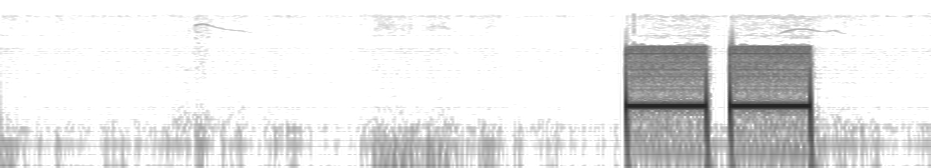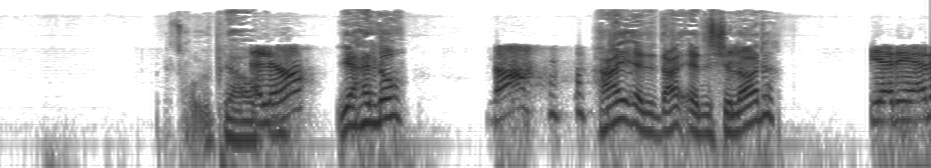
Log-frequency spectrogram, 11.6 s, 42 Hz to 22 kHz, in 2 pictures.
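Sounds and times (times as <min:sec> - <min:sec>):
telephone ringback tone heard through the line: 0:03.9 - 0:05.1
speech: 0:06.9 - 0:11.6.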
